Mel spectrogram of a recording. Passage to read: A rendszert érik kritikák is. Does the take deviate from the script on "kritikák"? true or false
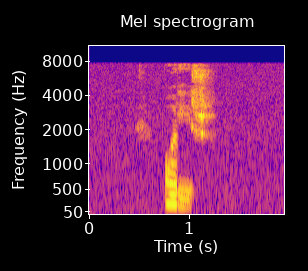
true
